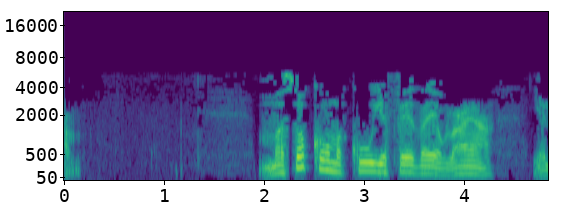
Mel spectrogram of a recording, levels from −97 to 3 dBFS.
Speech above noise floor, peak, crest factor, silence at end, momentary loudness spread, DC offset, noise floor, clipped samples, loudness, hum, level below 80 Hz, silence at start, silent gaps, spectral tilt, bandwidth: 46 dB; -6 dBFS; 20 dB; 0 s; 14 LU; under 0.1%; -69 dBFS; under 0.1%; -24 LUFS; none; -64 dBFS; 0 s; none; -5 dB/octave; 5.8 kHz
